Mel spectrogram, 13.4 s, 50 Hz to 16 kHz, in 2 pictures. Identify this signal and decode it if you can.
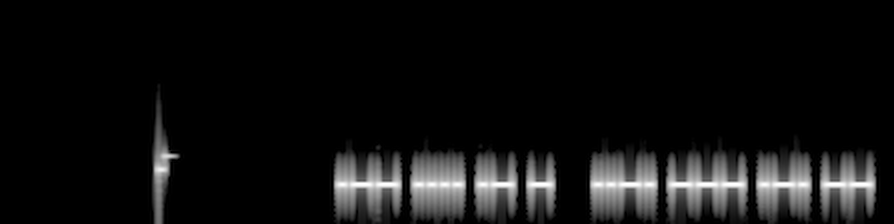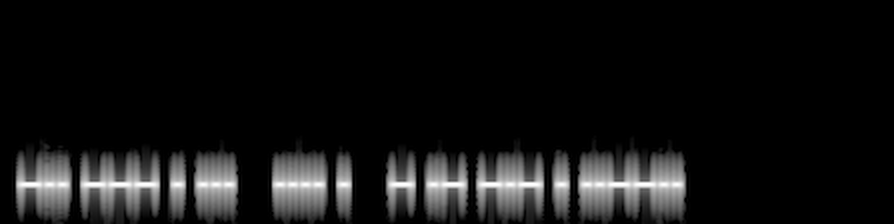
Morse code, heard as a keyed tone, about 25 wpm, 700 Hz. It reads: WHAT FORM DOES HE TAKE?
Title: Sentences from Top 1000 Words - Review Part 1 - 25wpm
